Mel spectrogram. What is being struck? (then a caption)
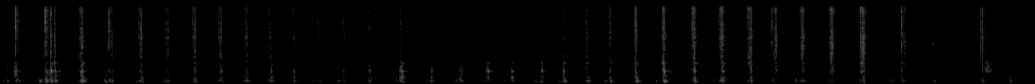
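Closed folding fan with bamboo ribs. A closed bamboo folding fan with bamboo ribs is played with fingernails that flick and scratch across the rib edges. About 33 sharp, dry clicks come at a steady, brisk pace, each bright and brief with almost no ring and little low end.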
